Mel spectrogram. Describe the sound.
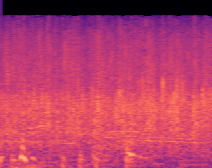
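Canned applause plays as a steady, dense wash of clapping that holds at an even loudness throughout, with a few faint voices or murmurs mixed underneath.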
